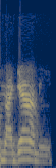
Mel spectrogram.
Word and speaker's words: Miami: majames which is miami so miami spells like this but you can pronounce that in spanish many people who don't know how to like pronounce in english would say miami or mayami and so that miami is another way of just writing phonetically in spanish what's in english so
